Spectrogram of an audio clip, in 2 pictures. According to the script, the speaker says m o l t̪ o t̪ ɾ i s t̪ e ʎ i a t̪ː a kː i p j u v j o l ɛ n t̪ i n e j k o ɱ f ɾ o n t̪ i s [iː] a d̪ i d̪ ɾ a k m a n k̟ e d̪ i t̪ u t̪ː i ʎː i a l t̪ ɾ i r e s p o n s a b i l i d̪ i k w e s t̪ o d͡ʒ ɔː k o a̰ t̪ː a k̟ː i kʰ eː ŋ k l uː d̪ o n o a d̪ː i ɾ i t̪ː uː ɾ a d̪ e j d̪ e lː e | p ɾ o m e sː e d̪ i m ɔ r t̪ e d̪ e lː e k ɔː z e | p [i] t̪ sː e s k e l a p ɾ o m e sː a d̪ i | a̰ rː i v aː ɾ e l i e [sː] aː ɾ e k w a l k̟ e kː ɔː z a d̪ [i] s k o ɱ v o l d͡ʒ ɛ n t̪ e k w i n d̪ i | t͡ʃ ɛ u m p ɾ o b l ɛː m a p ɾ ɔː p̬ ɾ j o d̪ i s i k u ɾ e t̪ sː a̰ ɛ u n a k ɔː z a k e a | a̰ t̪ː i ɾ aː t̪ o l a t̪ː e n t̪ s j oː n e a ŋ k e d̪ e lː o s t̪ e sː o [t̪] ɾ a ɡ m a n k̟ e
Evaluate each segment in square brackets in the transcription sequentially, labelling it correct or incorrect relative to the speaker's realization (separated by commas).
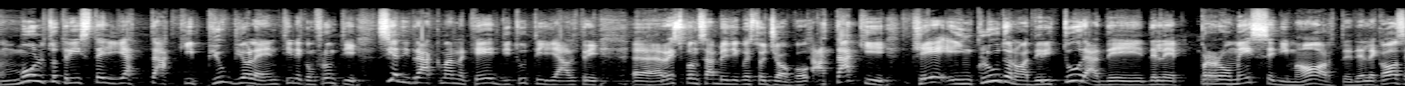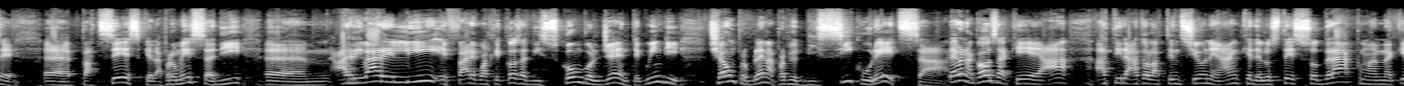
correct, incorrect, incorrect, correct, incorrect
